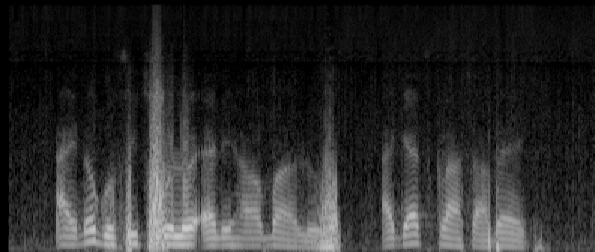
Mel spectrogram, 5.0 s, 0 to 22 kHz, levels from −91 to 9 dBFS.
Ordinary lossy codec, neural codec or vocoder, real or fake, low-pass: Opus, 16 kbps; none; real; 19.8 kHz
